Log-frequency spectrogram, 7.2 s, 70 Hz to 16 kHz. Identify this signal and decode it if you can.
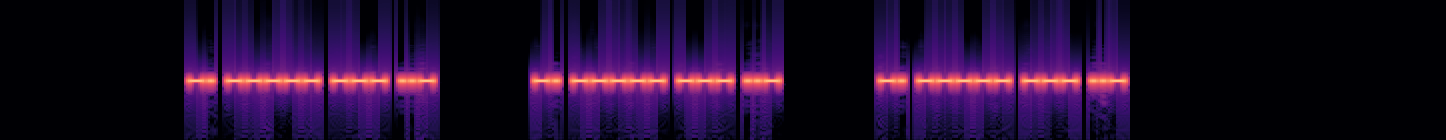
Morse code, heard as a keyed tone, about 47 wpm, 700 Hz. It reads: N0OU N0OU N0OU
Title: USA Call Signs - 4 Characters - Repeated 3x - 50wpm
